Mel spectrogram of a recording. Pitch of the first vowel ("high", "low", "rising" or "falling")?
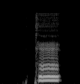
high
